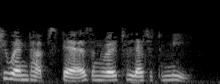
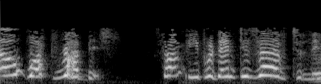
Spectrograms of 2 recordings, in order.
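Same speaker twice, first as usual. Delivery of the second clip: high, indignant retort; scornful outrage; 9 semitones higher than usual. Acted. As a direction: spit back the contempt. Woman rejects detective's judgment.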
